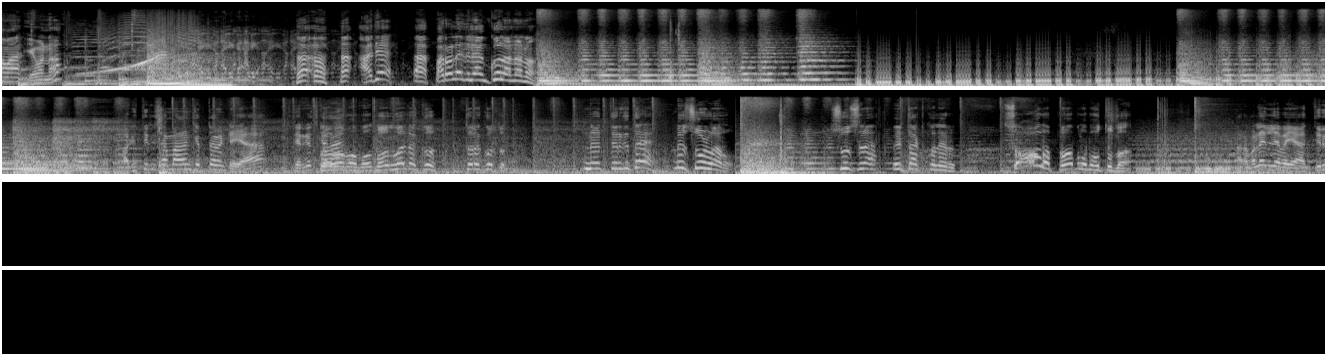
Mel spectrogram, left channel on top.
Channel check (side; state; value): right; silent; digital silence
